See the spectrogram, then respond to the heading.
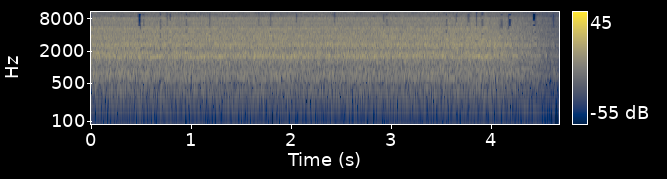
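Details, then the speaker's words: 2005 Honda Accord 2.4 K-series after alternator replacement (old one noisy from power-steering fluid leak): engine started, even steady hum with light high whirr, no knocks, ticks or squeal; normal quiet idle. "Alright, so I'm going to go ahead and fire it up real quick. And there we have it. Nice quiet Honda engine."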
